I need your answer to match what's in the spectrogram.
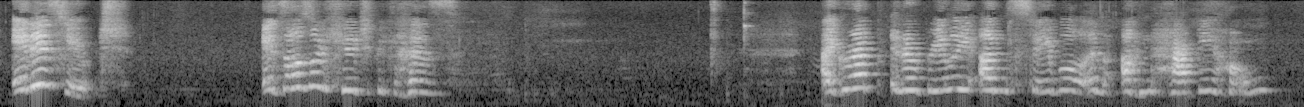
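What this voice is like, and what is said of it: Emotional, close to crying. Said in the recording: “Oh, now I'm going to get emotional. I did not expect to cry.”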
